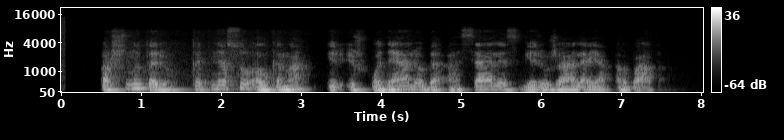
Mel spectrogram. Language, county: Lithuanian, Vilnius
